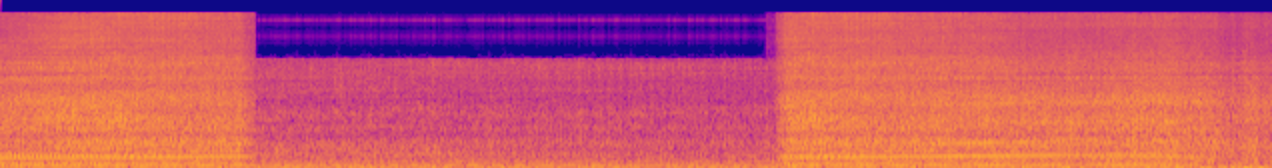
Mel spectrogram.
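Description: Motorcycle engine running under way, its note rising steadily as the bike accelerates for about two seconds, then a duller, lower stretch for about four seconds, then rising steadily again for about three seconds.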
